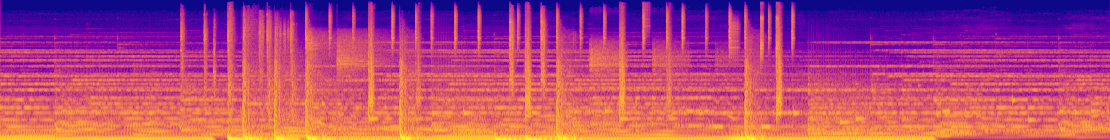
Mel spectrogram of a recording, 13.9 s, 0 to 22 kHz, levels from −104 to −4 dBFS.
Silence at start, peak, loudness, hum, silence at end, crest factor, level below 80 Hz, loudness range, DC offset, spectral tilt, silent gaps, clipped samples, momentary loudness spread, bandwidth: 0 s; 0 dBFS; -17 LUFS; none; 0 s; 14 dB; -14 dBFS; 6 LU; under 0.1%; -5 dB/octave; none; under 0.1%; 12 LU; 18 kHz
